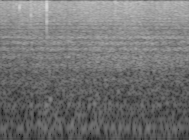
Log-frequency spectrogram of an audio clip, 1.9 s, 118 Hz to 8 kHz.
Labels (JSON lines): {"label": "anthrophony, boat engine", "recorder": "SoundTrap 300"}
